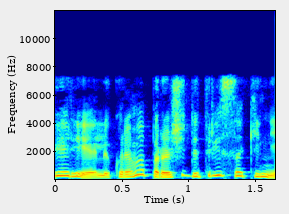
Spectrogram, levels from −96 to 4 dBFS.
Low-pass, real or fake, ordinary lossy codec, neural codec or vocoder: 7.2 kHz; real; MP3, 64 kbps; none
